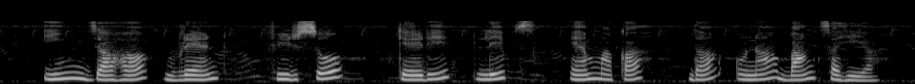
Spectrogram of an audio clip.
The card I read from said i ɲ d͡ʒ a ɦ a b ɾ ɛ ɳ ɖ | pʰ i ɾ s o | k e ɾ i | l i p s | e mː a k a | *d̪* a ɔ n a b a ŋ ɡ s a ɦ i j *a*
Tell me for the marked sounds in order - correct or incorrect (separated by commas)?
correct, correct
